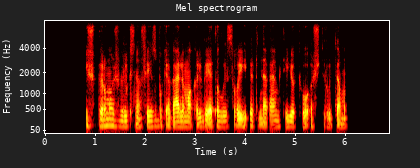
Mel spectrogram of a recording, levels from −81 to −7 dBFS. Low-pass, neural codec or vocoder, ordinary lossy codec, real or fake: 7.2 kHz; none; Opus, 16 kbps; real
